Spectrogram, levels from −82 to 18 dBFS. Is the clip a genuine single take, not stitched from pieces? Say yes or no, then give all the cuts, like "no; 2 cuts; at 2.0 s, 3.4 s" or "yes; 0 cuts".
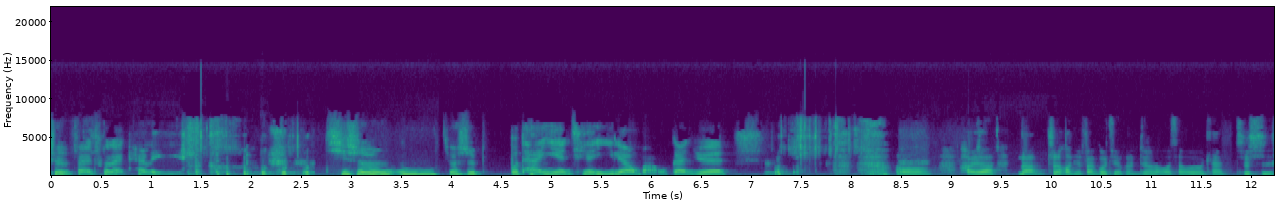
no; 3 cuts; at 2.6 s, 3.9 s, 7.1 s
